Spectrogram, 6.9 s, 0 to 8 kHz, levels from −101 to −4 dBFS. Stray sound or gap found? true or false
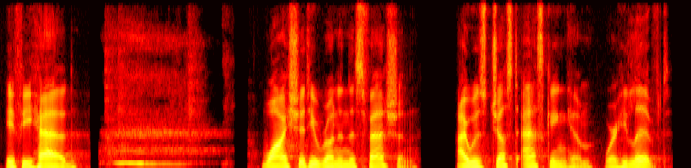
true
